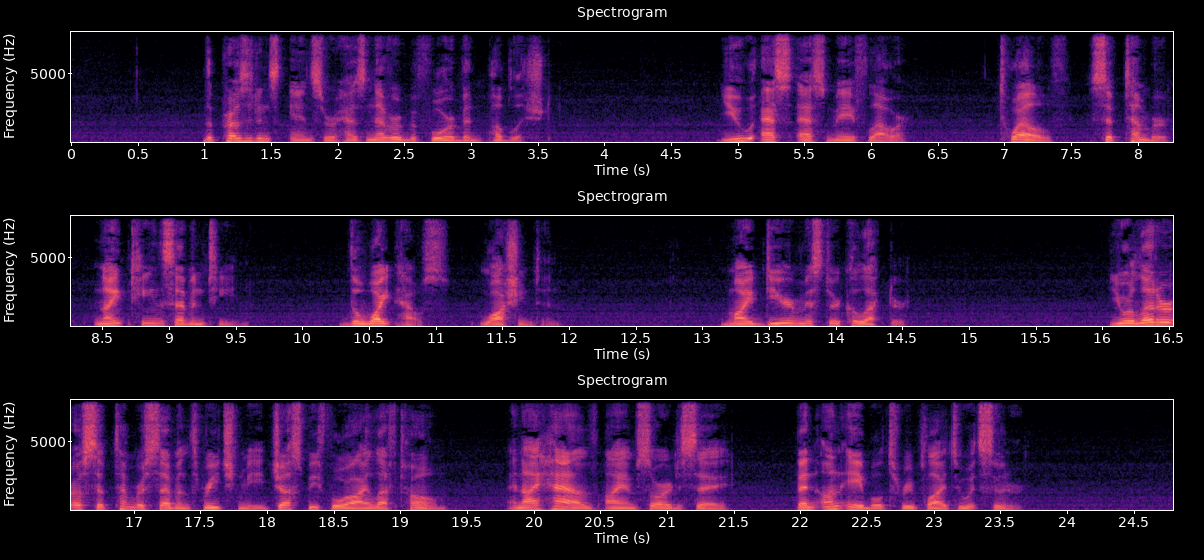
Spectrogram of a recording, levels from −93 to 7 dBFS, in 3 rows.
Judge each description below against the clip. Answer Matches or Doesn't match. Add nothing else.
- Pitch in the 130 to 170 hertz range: Matches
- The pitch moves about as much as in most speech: Matches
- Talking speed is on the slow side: Matches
